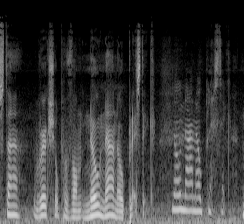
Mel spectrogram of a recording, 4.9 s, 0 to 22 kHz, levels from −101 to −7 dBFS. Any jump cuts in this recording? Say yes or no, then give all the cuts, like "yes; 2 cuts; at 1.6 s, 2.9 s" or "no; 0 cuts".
no; 0 cuts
